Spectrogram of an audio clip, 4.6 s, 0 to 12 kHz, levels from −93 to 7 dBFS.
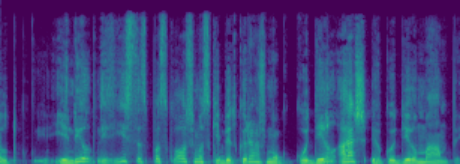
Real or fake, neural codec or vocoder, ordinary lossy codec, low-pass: fake; codec, 24 kHz, 0.9 kbps, WavTokenizer, medium speech release version 1; MP3, 96 kbps; 10.8 kHz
